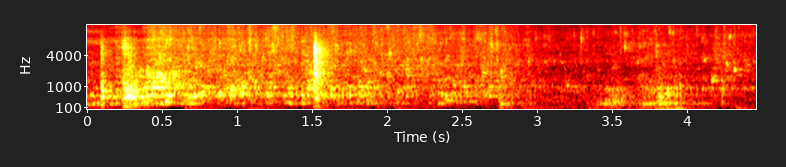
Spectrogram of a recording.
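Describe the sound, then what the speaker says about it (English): A household toilet flushes with a loud initial whoosh and gurgle, then a swirling rush of water that tapers into a softer refill trickle, heard close up in a bathroom without talk. "Once we flush, take another look."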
